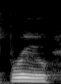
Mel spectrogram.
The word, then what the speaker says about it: Brewu: Um, heard the U is silent. It is Brew. Oh, okay. Thank you for that. Irish eyes. I did not know that. So, Francis Brew, if Onier gets another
